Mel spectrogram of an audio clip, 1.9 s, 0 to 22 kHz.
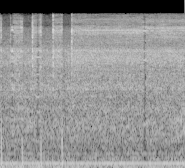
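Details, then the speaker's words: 2013 Nissan Murano with cam timing codes, high compression and low vacuum: even idle drone with faint airy hiss; a too-long bolt punched a hole causing a massive vacuum leak, running way lean. "ssive vacuum leak um I think it's going to change things I'm thinking man that is great so now my high compression and my low vacuum I could be solving this from what he has found"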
